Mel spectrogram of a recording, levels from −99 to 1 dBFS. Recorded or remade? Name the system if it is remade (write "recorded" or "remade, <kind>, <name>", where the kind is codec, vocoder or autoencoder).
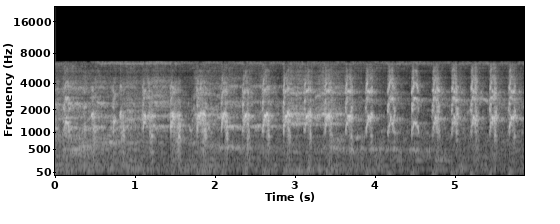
remade, vocoder, HiFi-GAN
